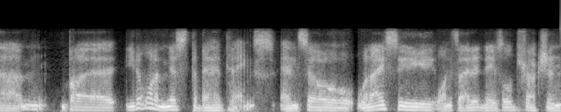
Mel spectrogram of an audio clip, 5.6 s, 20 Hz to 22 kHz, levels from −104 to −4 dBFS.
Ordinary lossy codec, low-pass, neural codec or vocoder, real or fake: Opus, 16 kbps; 7.2 kHz; codec, 16 kHz, 2 kbps, FreqCodec, smaller model; fake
